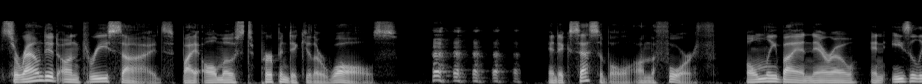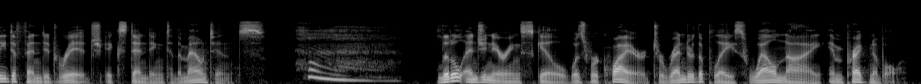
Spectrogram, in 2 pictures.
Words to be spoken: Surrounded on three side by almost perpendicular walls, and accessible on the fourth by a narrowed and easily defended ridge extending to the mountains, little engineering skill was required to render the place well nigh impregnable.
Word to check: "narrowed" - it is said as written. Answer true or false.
false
